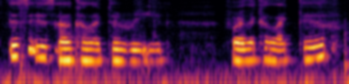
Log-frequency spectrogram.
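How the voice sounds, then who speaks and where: A woman with a hoarse, recovering voice talks through a tarot spread at a leisurely pace. Her voice sits a little low and she fills pauses with casual fillers. Card shuffling and steady background noise come through the recording. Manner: relaxed, unhurried, chatty with many fillers. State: raspy, recovering voice. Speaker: tarot reader. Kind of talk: casual tarot reading to camera.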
